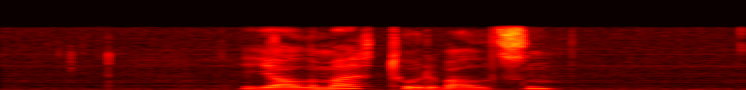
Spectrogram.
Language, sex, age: Norwegian, female, 22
